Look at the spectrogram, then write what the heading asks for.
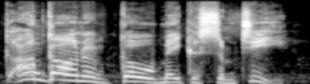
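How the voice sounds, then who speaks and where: A man playing a gruff, kindly older uncle in an audio drama, folksy and plain-spoken. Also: high voice, very animated, measured pace, full character voice. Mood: concerned, gentle.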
